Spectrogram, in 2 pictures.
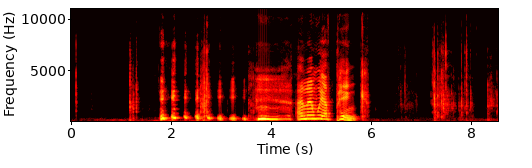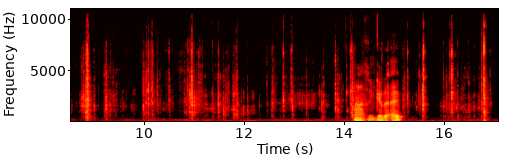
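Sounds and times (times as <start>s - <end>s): packaging clicking and crinkling: 1.1s - 1.5s, 6.5s - 17.0s.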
